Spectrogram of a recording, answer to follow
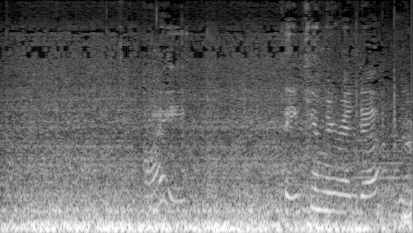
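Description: Steady low rumble of road noise inside a moving car's cabin, with a woman's voice heard briefly twice.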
